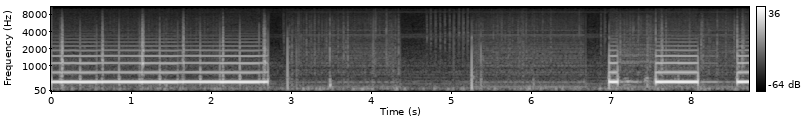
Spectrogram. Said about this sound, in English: but we did get a busy signal tone trying to call directory assistance.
